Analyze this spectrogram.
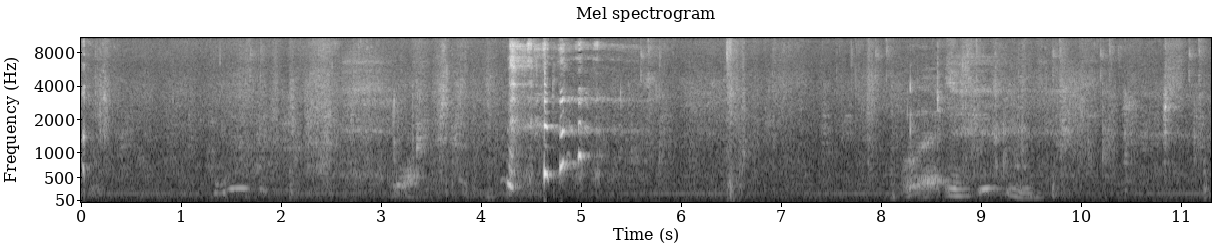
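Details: An Alaskan Malamute, one of three malamutes living with a German Shepherd, gives short, rising, yodelling howls to wake a friend sleeping in the lounge room, while a person talks to it.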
